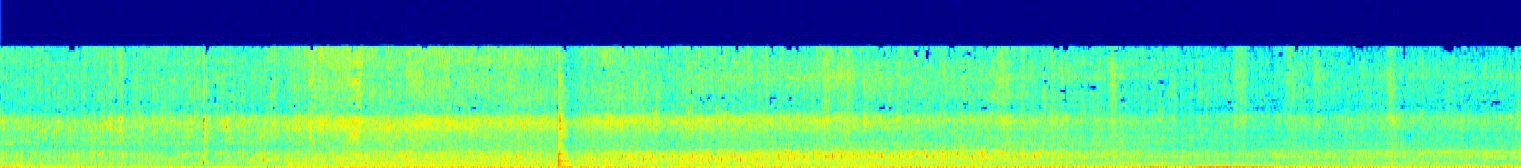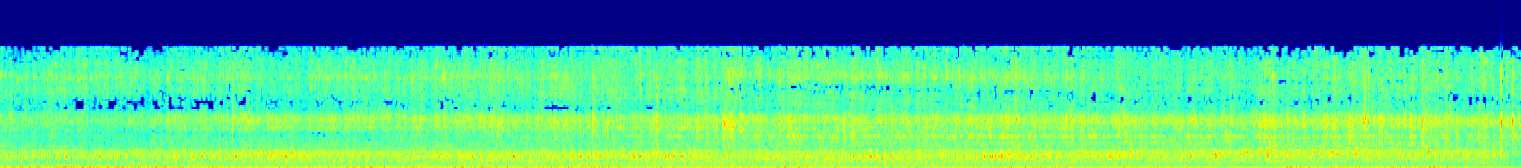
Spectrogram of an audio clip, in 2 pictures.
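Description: Kubota compact diesel tractor's engine running steadily while its front-end loader works logs, with two short knocks about three and six seconds in.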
